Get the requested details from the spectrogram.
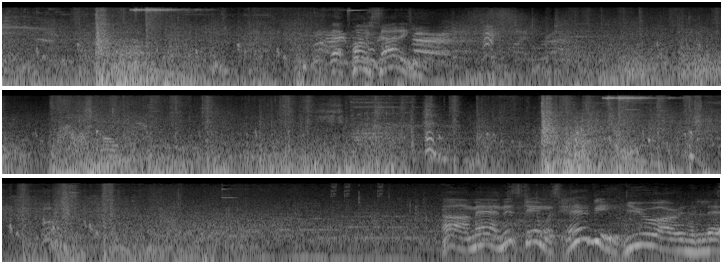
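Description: Booming blasts and crackling magic effects sound from a video game fight.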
